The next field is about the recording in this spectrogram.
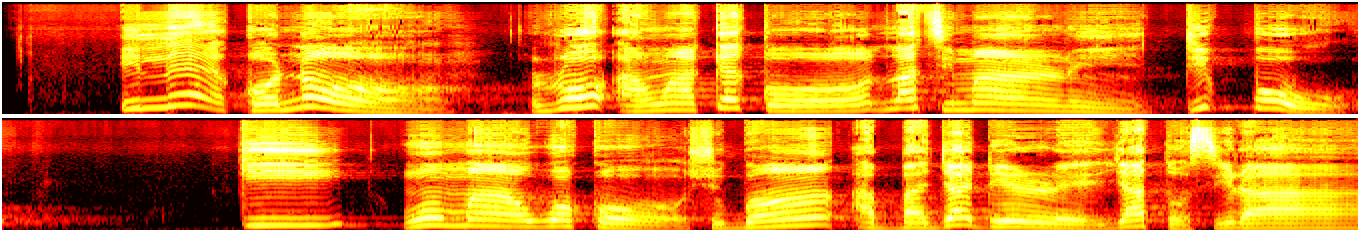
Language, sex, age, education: Yoruba, male, 15-29, tertiary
